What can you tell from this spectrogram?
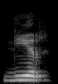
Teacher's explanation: noon kasra joins the ra. Nir. So it becomes light.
